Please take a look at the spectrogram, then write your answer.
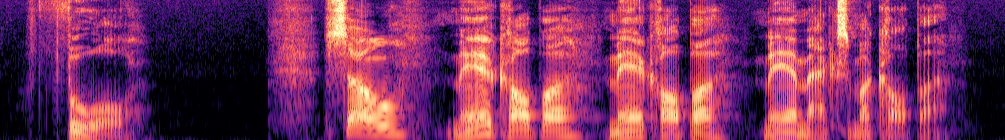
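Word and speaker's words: foul: the menu spelled fo u l and I pronounced it fowl because it was spelled the same as fowl ball. However, it turned out to be pronounced fool.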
